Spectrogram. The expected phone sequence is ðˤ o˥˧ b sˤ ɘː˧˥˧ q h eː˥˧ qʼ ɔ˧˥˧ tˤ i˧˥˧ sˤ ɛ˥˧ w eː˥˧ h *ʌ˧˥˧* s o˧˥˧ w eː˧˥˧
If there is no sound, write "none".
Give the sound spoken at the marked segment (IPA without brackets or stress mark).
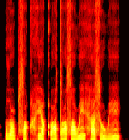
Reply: a˧˥˧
